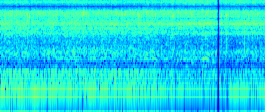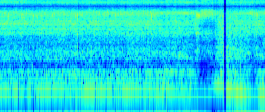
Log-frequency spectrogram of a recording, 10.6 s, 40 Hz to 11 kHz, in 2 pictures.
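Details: Dual-quad carbureted V8 in a 1914 vehicle build, after the carb's possibly plugged passages were cleaned because it had been puking fuel. Steady, even idle with a brief throttle blip that settles cleanly back. Air screws are affecting it and it is not pouring fuel. Normal idle.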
